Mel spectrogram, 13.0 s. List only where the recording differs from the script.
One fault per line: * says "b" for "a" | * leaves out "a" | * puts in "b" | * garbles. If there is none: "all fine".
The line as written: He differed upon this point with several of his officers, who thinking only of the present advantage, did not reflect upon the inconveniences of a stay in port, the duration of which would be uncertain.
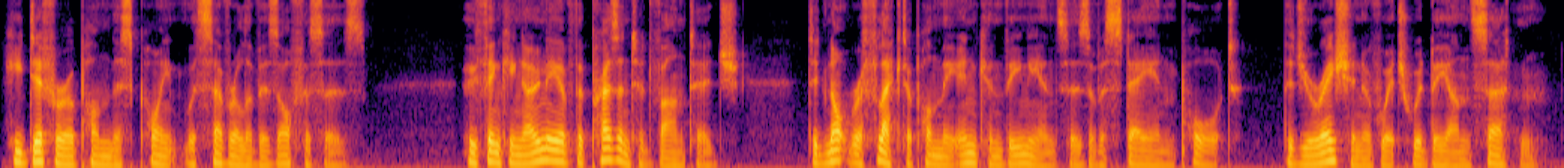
* says "differ" for "differed"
